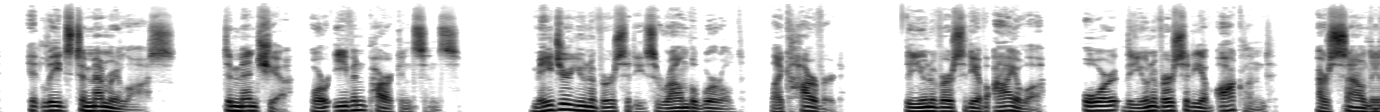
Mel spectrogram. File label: Adult Male Brain Hearing Narration; voiceover artist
